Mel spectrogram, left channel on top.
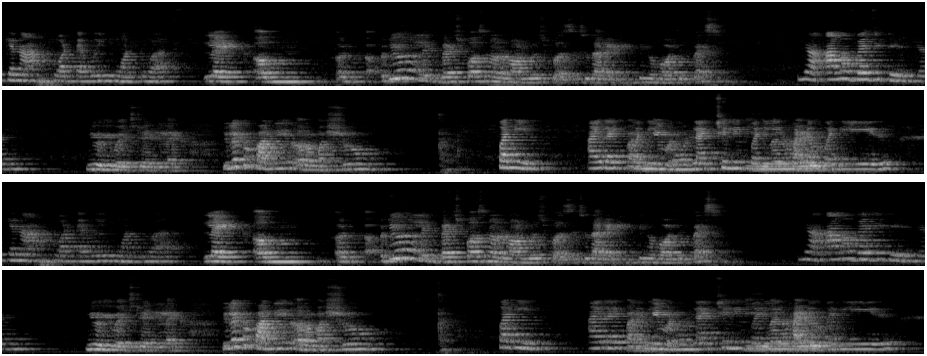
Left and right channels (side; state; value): both; normal; correlation 0.69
